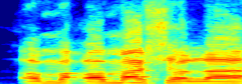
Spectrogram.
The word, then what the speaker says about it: Omashola: Stay with Omasala. Stay with Omashola, I know that one. That is Omashola. I can pronounce.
